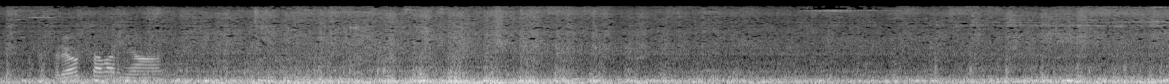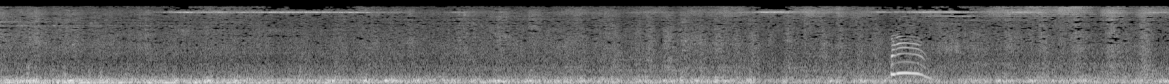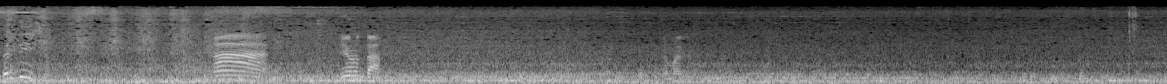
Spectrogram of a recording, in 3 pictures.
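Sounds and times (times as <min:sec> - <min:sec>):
freight train wheels rumbling: 0:00.0 - 0:35.0.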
